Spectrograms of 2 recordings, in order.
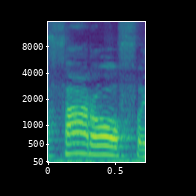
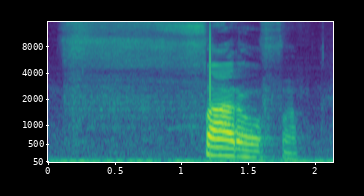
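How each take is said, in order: First: The word is said smoothly with no stretched sound. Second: The opening consonant is held and stretched out. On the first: This is the word the person means to say. "falar farofa" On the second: A person who stutters prolongs a sound. "ele faz farofa"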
